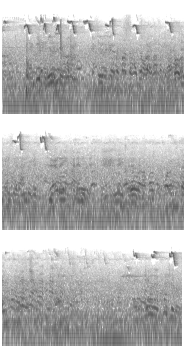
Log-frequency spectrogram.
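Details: Competition jilguero in repique style gives a fast series of short, high, downward-sweeping notes, dense at first and then sparser, while men talk throughout.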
